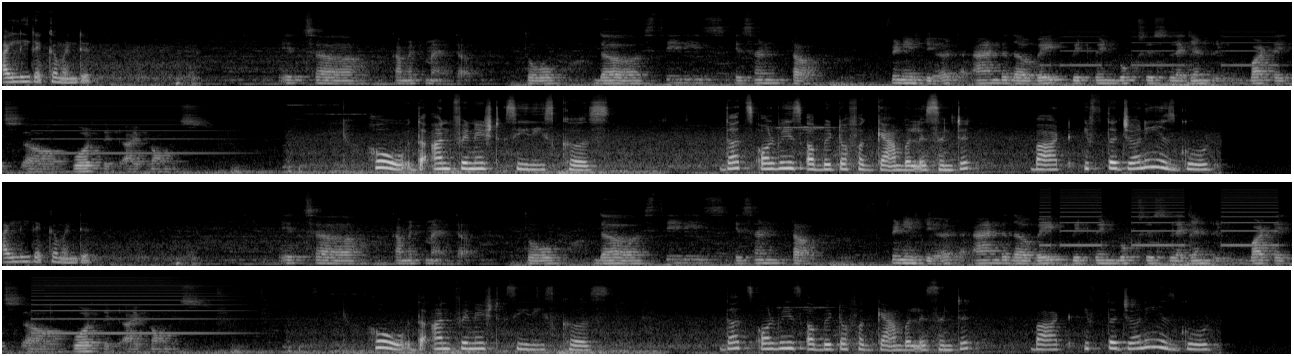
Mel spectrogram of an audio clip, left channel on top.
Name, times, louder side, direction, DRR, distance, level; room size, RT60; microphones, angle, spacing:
voice 1, 0.0-2.0 15.7-25.1, left 4 dB, 80° left, 0.7 m, -26 dB
voice 2, 1.6-8.5 8.8-15.0, equal, ahead, 4.4 m, -34 dB
sound 1, 5.0-19.5, equal, 70° right, 5.3 m, -43 dB
sound 2, 10.4-11.0 11.3-11.8 12.2-12.8 13.2-15.5, right 7 dB, 55° right, 1.6 m, -43 dB
17.5 x 14.0 x 4.1 m
head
